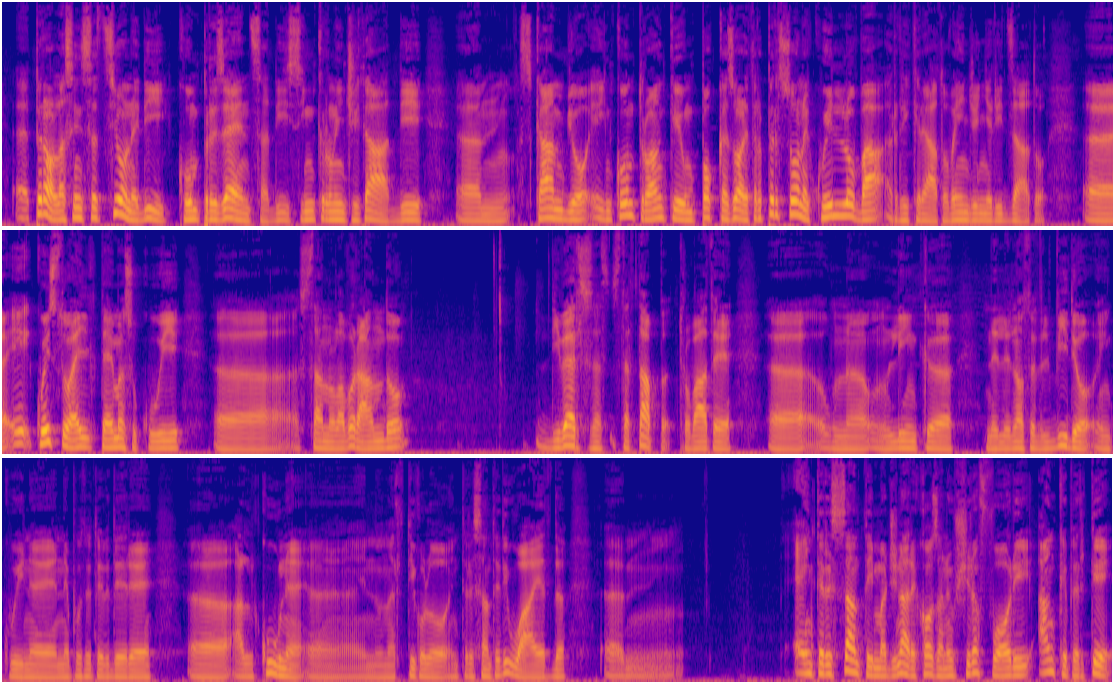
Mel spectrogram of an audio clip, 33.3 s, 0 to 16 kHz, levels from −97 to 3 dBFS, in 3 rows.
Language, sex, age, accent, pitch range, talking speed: Italian, male, 30-49, native, 105-135 Hz, 125 wpm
